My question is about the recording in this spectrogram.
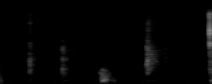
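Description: Near silence, broken by four faint, very short clicks spread through it.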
